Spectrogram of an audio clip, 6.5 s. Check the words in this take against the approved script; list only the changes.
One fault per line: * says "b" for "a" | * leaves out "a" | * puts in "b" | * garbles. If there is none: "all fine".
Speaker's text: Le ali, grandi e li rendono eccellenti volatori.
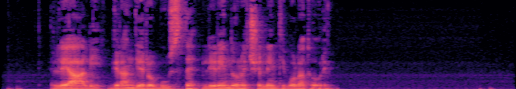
* puts in "robuste"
